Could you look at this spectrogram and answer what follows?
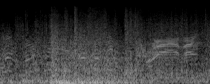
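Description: Rapid machine-gun fire from upgraded MG42s in Company of Heroes 2, a dense loud rattle of shots with booming battle noise, under a commentator talking.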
